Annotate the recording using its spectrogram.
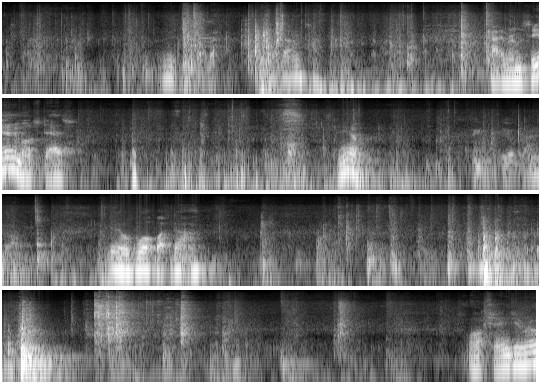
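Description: Footsteps crunch on gritty debris.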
